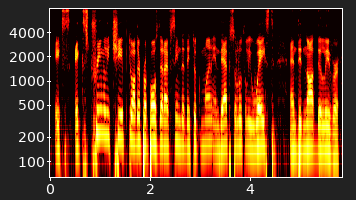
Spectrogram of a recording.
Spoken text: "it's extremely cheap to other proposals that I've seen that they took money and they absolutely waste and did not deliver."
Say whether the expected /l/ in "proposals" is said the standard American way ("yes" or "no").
no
